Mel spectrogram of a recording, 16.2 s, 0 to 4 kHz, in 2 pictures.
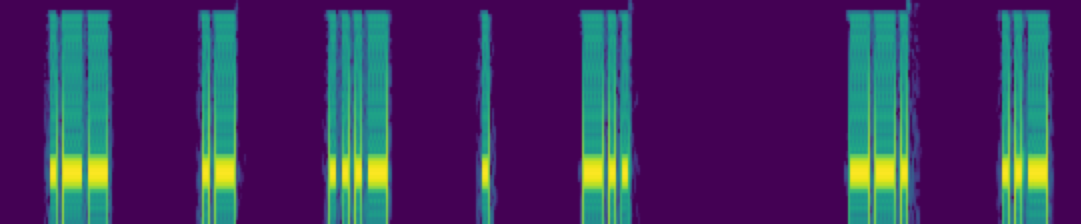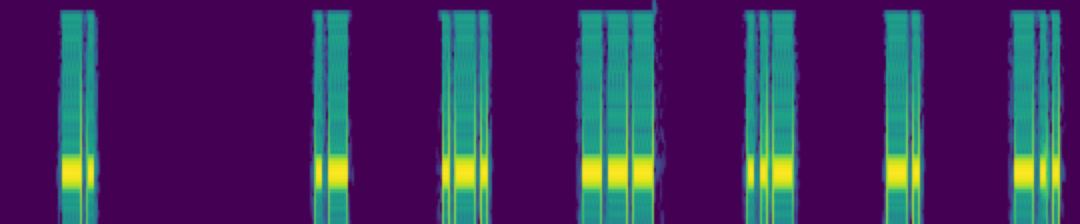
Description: Morse code, heard as a keyed tone, about 25 wpm, spaced as for 10 wpm, 550 Hz. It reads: WAVED GUN AROUND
